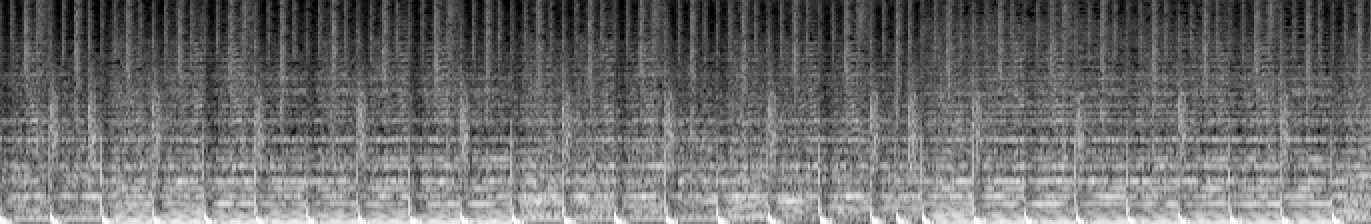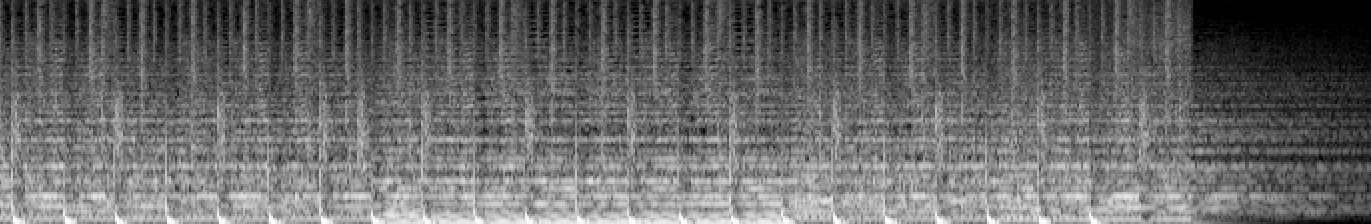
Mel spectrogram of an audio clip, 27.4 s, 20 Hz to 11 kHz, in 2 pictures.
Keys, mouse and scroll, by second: 1.1-3.2 typing.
